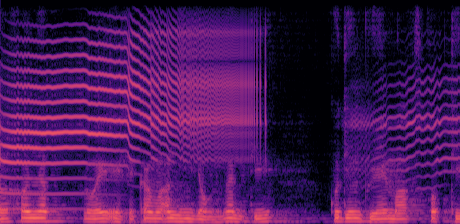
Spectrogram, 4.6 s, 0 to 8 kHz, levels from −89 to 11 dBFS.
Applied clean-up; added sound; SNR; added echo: none; Squeak; 4 dB; reverberation time 1.6 s.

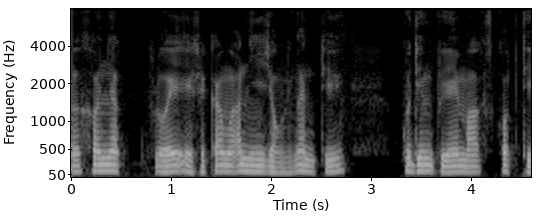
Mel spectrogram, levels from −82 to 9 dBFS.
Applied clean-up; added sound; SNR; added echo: none; none; none; none.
